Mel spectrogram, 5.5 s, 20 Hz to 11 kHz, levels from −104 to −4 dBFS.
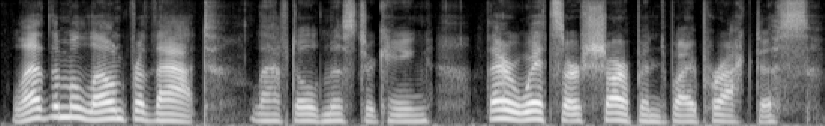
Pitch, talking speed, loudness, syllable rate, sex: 185 Hz, 165 wpm, -17 LUFS, 4.8 syllables/s, female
